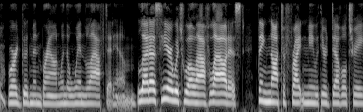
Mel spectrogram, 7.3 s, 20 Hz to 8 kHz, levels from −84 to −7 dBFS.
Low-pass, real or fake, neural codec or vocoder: 7.2 kHz; real; none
